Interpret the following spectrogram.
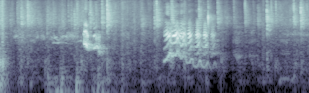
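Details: A Jack Russell Terrier puppy gives short, high, strained whines and yips in two quick bursts on Christmas Day while opening a present.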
